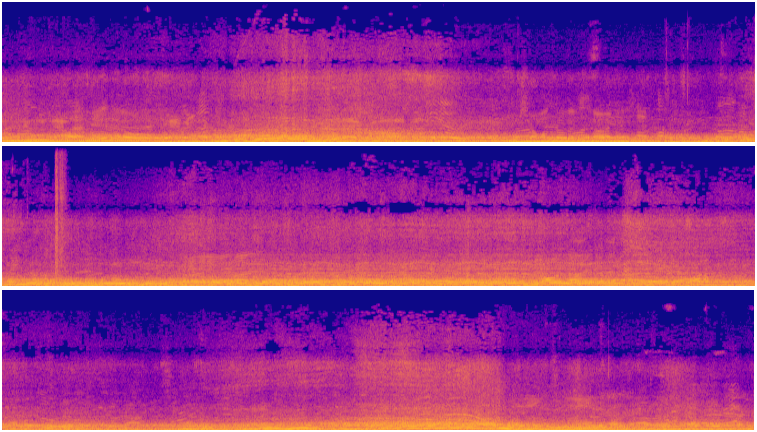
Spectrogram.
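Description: Sports car engines rev loudly, rising and falling in pitch.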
